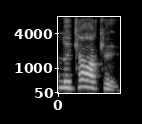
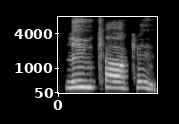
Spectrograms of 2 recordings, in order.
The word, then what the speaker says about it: Lukaku: oh romelu lukaku right lukaku three syllables lukaku it's very easy look at it and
